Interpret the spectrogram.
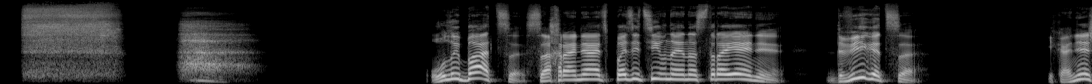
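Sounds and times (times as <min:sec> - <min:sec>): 
deep breath with long airy inhale and slow exhale: 0:00.2 - 0:02.8
faintly voiced sigh: 0:01.8 - 0:02.7
speech: 0:04.3 - 0:09.2, 0:10.5 - 0:10.9.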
